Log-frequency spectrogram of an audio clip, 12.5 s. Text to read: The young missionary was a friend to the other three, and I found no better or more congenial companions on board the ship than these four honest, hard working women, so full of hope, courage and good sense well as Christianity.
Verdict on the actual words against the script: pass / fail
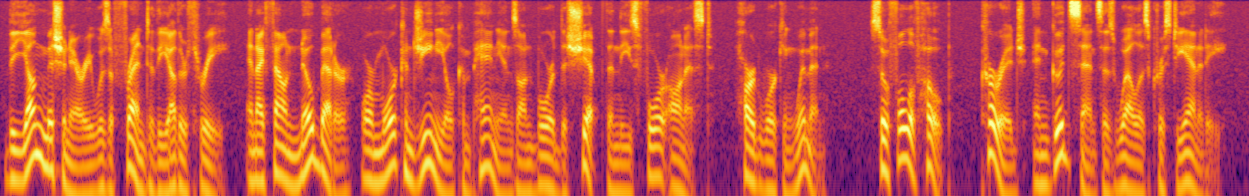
fail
